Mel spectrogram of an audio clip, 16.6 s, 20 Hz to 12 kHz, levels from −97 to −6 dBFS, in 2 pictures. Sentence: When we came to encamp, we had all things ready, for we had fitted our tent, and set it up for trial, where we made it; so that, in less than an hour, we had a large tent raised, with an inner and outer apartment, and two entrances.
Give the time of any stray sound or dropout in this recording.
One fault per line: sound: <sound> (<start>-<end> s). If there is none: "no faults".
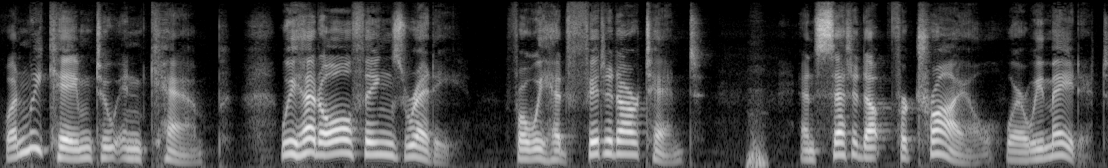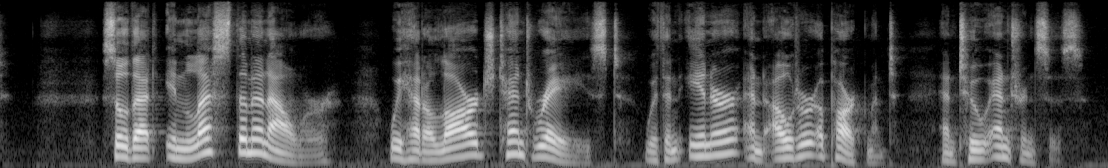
sound: breath (5.6-5.8 s)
